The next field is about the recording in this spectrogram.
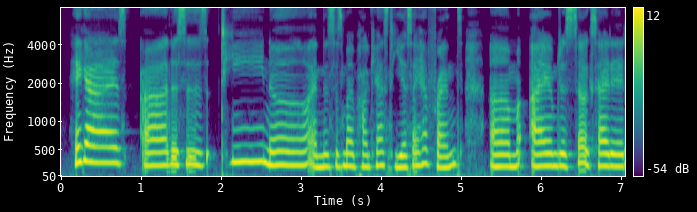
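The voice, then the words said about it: Voice sounds a little sick. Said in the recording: “I don't know if you can tell by my voice, but I'm still a little sick”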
